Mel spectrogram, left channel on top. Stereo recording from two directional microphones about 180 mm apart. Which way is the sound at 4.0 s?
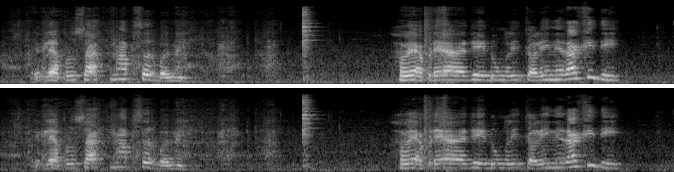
50° left (ahead or behind).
